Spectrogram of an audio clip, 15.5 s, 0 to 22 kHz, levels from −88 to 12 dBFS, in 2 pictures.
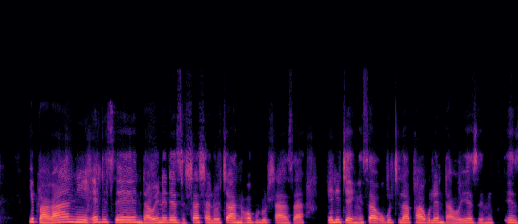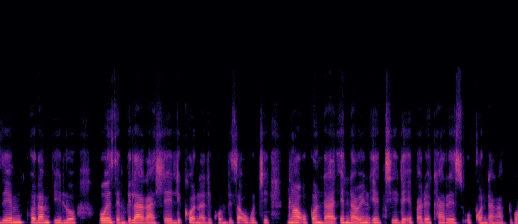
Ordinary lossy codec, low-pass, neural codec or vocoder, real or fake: Opus, 32 kbps; 14.4 kHz; none; real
